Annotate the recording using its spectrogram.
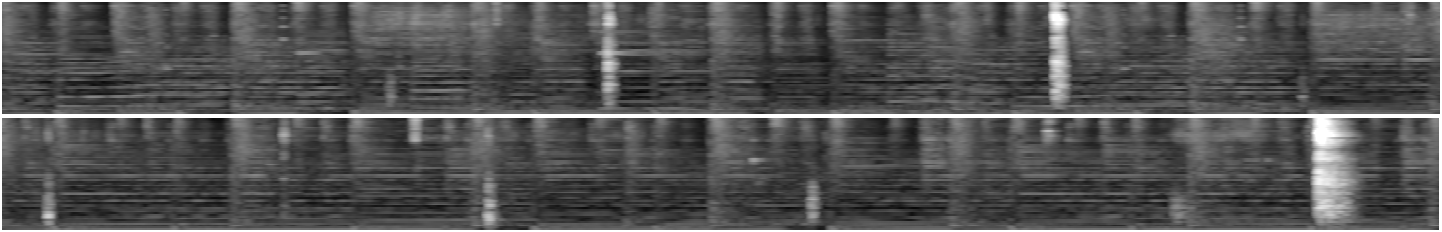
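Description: Background music with steady bass notes; over it, about six sharp snips roughly two seconds apart as scissors cut lengths of string, the last one the loudest.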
